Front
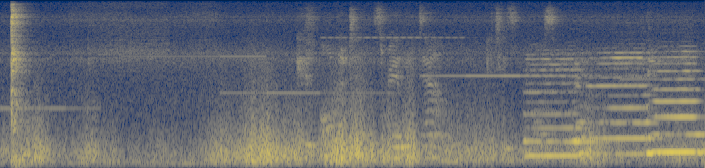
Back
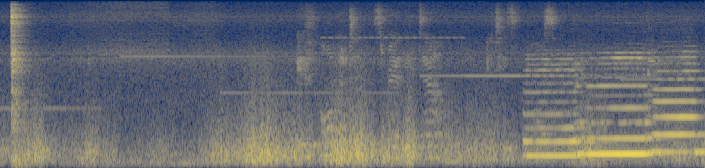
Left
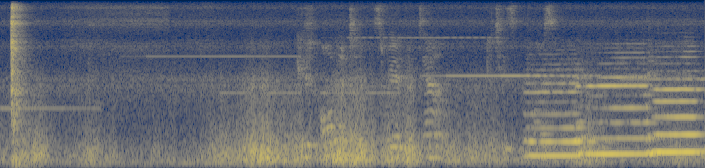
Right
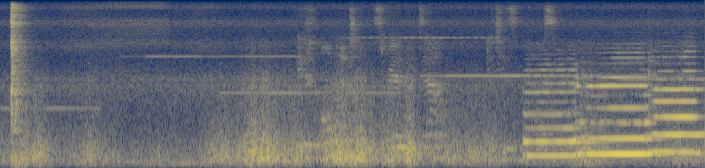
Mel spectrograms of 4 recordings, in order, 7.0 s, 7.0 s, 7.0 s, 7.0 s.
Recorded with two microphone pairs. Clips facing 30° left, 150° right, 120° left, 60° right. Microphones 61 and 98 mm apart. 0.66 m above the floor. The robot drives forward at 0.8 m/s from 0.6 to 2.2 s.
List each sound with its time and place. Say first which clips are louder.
0.1 s hammering: front 1 dB, right 1 dB; 5° right, 1.0 m
3.0 s a woman speaking: even, left 1 dB; 125° left, 1.4 m
5.2 s a flute: back 5 dB, right 2 dB; 90° right, 1.0 m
